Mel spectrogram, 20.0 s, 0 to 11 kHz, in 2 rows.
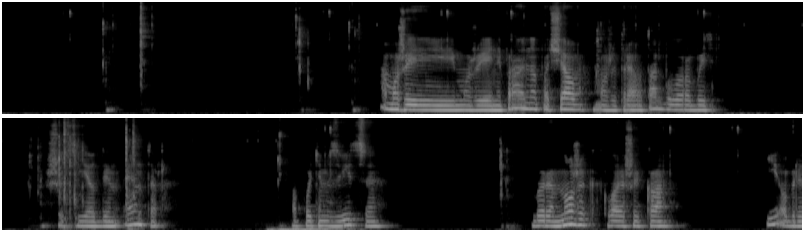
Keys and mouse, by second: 3.9 2, 5.6 shift+click, 5.7-8.8 shift+middle drag, 8.8 shift+click, 8.9-14.1 shift+middle drag, 10.8 shift+e, 13.6 1, 14.1 click, 14.2-20.0 middle drag, 16.3 k.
